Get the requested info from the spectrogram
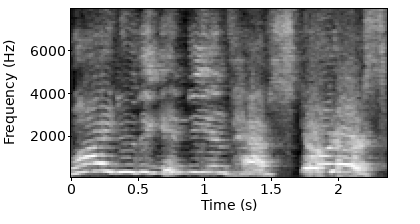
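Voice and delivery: shrill, very loud, high-pitched yell. The speaker turns their head away before asking about a scene: yelled question. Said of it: "I'm gonna yell this".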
